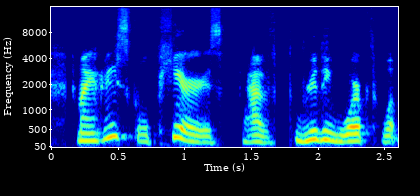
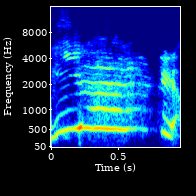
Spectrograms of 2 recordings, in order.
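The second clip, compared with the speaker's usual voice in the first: high, bright mock yay; mock cheer; 4 dB louder than usual. The family cheering while the economy crashes, a high mock cheer. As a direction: cheer it like a kid celebrating.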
